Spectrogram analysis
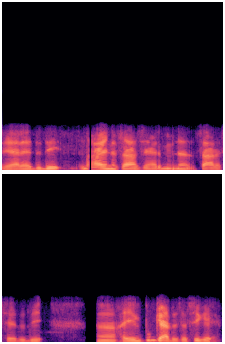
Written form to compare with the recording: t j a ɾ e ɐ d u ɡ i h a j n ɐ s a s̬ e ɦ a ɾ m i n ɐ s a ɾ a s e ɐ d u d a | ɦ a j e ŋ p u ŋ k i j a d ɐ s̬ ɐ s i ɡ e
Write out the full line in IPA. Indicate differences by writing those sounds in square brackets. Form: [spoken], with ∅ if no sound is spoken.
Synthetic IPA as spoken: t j a ɾ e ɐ d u [d] i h a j n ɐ s a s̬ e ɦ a ɾ m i n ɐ s a ɾ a s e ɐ d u d [i] | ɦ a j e ŋ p u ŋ k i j a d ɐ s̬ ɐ s i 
